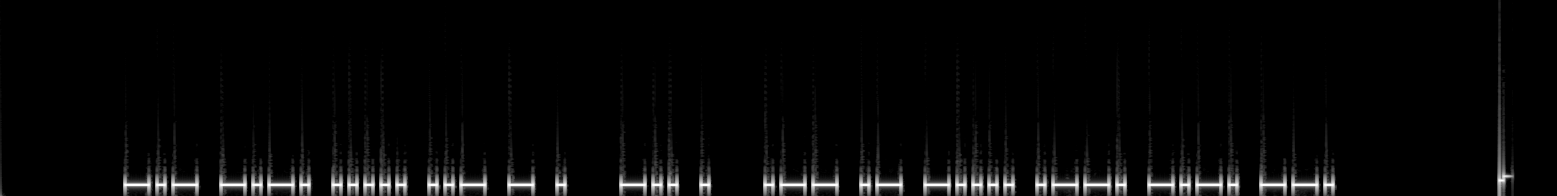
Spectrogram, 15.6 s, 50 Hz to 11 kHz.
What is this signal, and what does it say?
Morse code, heard as a keyed tone, about 15 wpm, 700 Hz. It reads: KC5UTE DE WA6PCG
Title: USA Callsign DE Callsign 15wpm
